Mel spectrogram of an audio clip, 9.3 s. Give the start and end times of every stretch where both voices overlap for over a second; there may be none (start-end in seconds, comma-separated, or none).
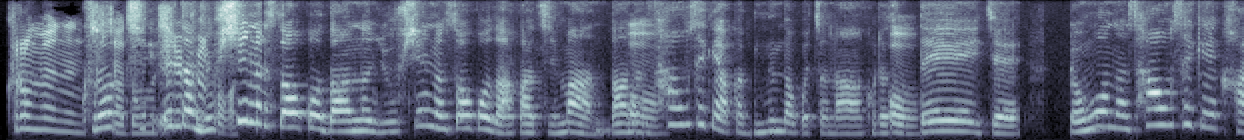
0.6-1.9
